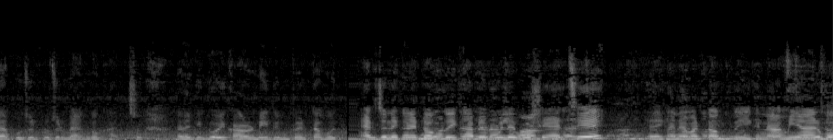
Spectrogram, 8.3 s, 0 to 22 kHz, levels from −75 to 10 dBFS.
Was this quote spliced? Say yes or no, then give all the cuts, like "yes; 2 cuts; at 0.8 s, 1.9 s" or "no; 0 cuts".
yes; 1 cut; at 3.5 s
